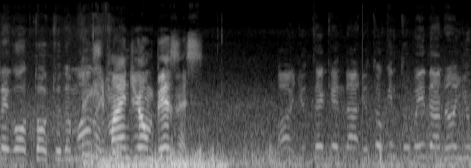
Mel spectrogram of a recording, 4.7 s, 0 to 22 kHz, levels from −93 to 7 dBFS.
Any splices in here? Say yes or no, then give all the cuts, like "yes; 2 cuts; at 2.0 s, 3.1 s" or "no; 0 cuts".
yes; 2 cuts; at 0.9 s, 3.6 s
